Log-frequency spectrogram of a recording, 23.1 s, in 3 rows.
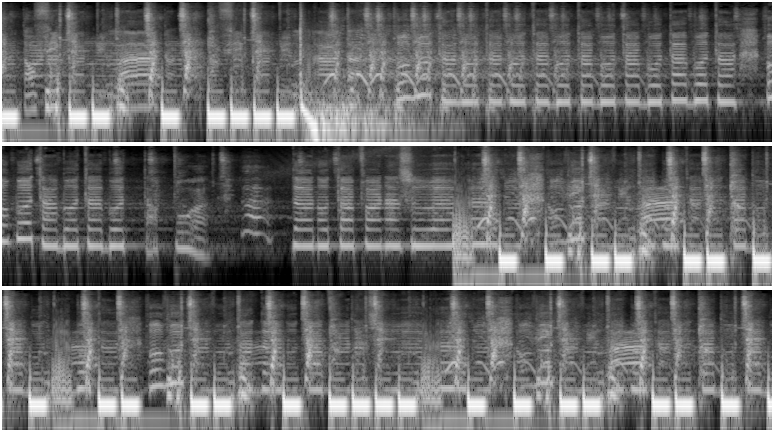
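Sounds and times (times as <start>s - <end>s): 
funk bass: 0.0s - 4.2s, 12.2s - 23.0s.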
